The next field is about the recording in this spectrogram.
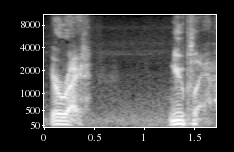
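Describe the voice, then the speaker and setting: A man voicing an earnest, decisive leader of miners in a video game, practical and expressive. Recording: music under the voice.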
